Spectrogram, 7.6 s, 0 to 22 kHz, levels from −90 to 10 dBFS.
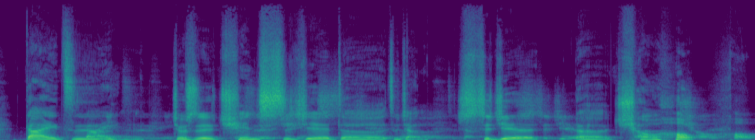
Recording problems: echo of what is said; noticeable; throughout; 580 ms later, 15 dB below the speech

